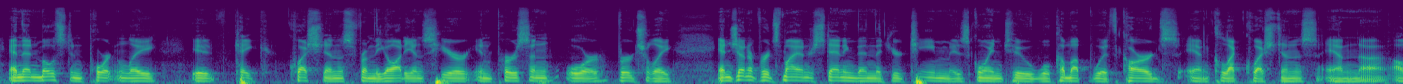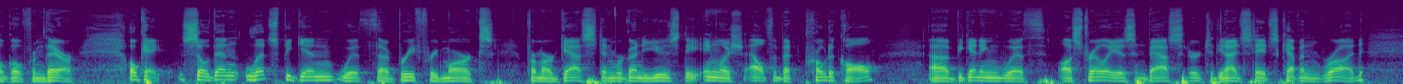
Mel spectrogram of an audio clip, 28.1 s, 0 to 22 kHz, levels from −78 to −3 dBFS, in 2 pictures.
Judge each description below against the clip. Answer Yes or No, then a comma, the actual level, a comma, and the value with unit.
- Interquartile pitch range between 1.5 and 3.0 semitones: Yes, average, 2.7 semitones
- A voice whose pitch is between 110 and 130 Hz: No, low, 100 Hz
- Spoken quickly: No, average, 155 wpm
